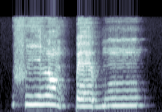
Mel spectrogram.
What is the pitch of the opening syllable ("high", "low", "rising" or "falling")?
high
